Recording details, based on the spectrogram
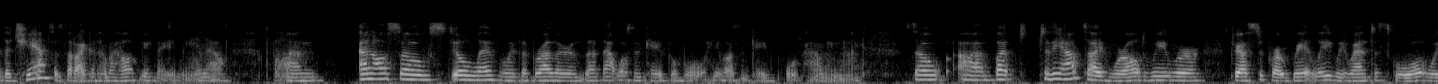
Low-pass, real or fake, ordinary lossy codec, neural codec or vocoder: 7.2 kHz; fake; Opus, 16 kbps; codec, 16 kHz, 4.8 kbps, FACodec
